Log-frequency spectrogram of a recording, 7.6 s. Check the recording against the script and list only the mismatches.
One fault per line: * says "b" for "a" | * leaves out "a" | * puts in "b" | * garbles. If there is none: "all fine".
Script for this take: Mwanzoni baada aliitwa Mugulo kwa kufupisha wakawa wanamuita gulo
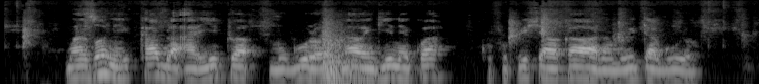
* says "kabla" for "baada"
* puts in "na wengine"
